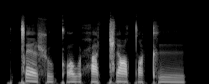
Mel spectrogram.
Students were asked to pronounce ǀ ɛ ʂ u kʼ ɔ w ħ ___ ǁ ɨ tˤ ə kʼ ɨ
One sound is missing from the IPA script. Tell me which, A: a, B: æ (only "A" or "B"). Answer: A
